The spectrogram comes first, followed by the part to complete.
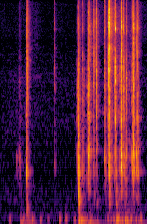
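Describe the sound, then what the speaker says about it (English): Keys clatter on a computer keyboard, a few isolated taps followed by a quick burst of rapid, uneven typing, close and clear with no talking. "let me type in something"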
